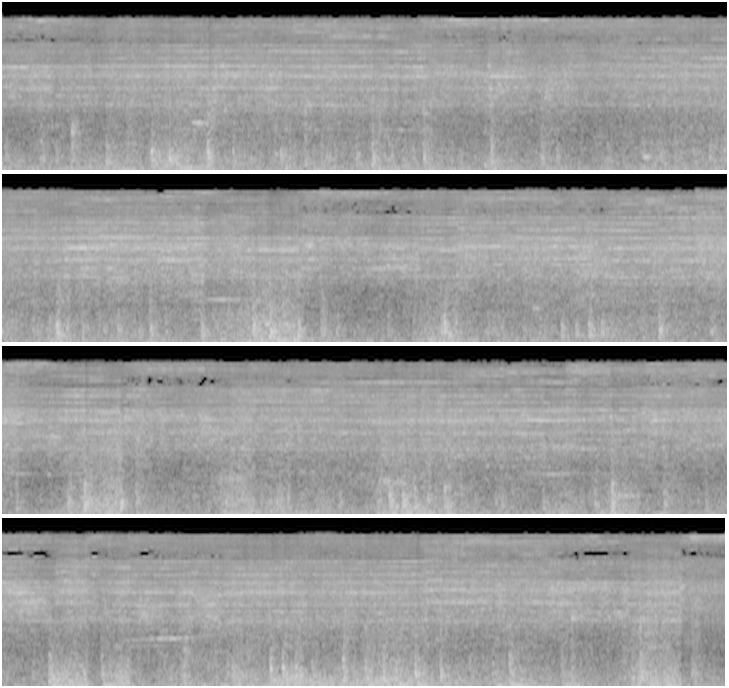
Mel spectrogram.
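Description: Freight cars of a CSX train rolling past (covered hoppers, centerbeam flatcars and tank cars), with a steady high wheel squeal and hiss and irregular clunks of wheels crossing a rail diamond.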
